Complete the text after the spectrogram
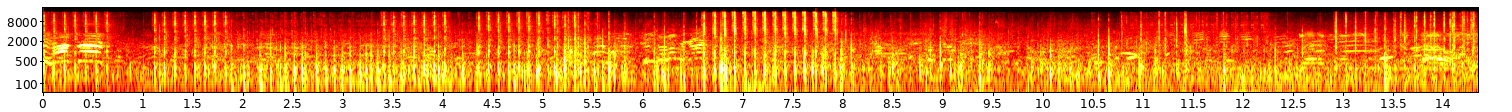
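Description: Paintball markers fire in rapid bursts of sharp pops.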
